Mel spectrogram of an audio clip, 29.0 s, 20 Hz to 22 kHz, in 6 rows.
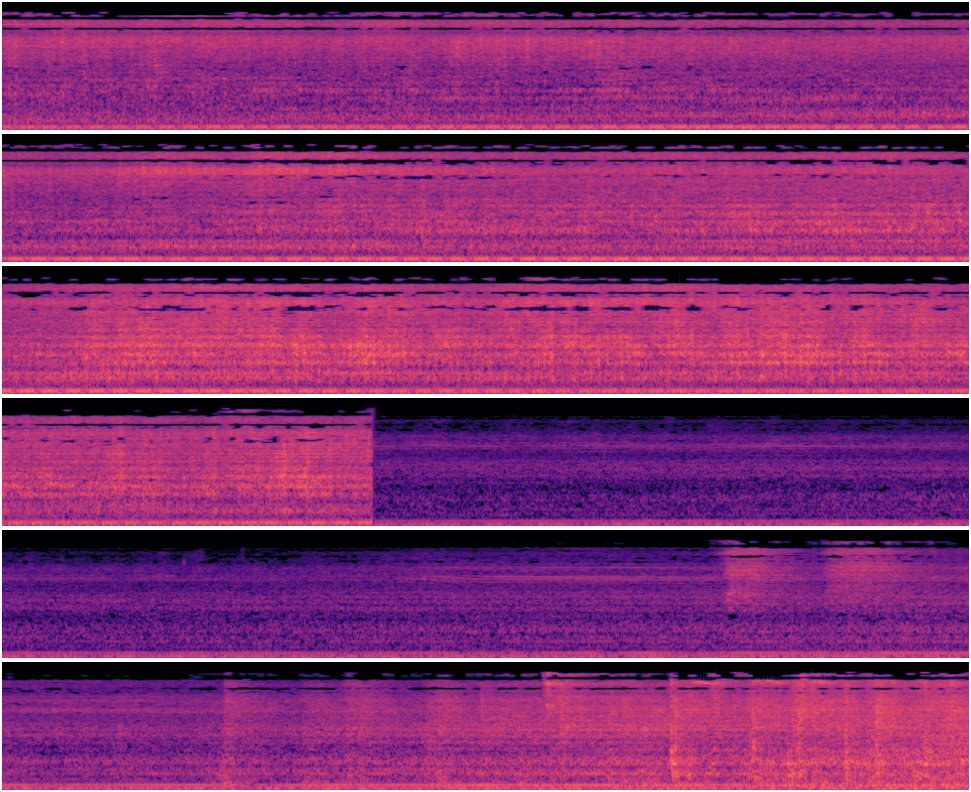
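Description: Diesel freight locomotives running, with a steady low engine drone over the rumble of the wagons. The sound changes abruptly about 16 s in to a second freight train, which grows steadily louder as it approaches.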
